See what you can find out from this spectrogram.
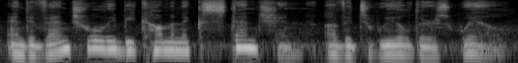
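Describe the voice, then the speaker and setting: A composed young wandering samurai, as an actor plays him, courteous and measured in every line. His mid-range voice stays even and unhurried over a faint hiss in this game cutscene. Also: mid-range voice, close to an everyday voice. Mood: calm. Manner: calm, measured, polite. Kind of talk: video game cutscene dialogue.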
